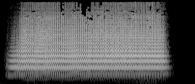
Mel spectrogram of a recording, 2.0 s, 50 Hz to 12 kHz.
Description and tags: One-shot from Versilian Studios Chamber Orchestra 2: Community Edition sampling project.
Instrument family: Brass
Instrument: OldTrombone
Articulation: buzz
Note: D3
Midi note: 50
Room type: Band Rehearsal Space
Microphone: 2x SM-57 spaced pair
single-note, multisample, midi-note-50, d3, vsco-2, buzz, oldtrombone, brass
